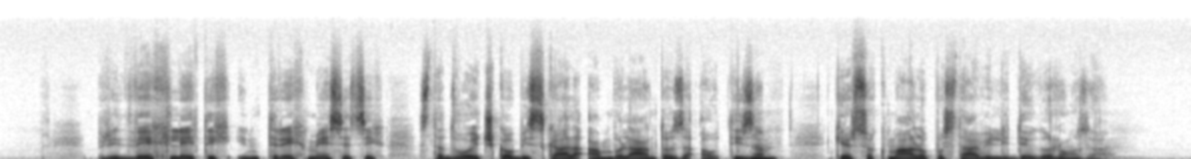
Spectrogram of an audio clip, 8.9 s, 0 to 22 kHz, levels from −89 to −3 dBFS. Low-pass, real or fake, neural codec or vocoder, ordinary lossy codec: 19.8 kHz; real; none; none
